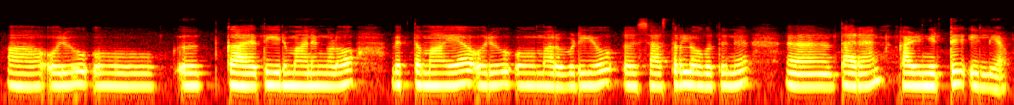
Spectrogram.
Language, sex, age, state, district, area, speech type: Malayalam, female, 30-45, Kerala, Ernakulam, urban, spontaneous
